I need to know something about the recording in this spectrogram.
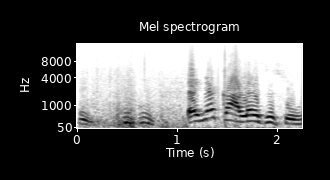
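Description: A woman laughing loudly: breathy, noisy laughter for about the first second, then voiced laughter.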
